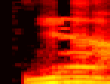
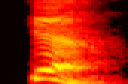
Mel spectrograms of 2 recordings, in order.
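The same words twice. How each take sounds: First: The voice rises, falls, then rises again. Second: The voice falls at the end. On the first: The speaker only partly agrees. "a rise, fall, rise intonation shows some disagreement" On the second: The speaker fully agrees. "we use a falling intonation when we agree with something"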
